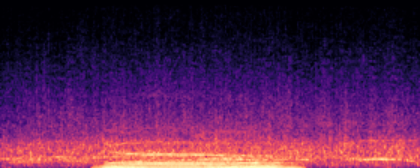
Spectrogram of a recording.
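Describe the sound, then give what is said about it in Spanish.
An applause sound effect played on the show Radio Independencia: steady crowd applause fills the whole stretch, with a sustained, rising-and-falling voiced 'ohh' sounding over it for about a second and a half in the middle. “quien se merece un fuertísimo oh, aplauso.”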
